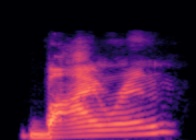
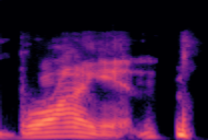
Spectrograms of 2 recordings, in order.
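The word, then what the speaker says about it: Bryon: I called him Byron which I just did. His name is Brian. B R Y O N.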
